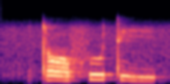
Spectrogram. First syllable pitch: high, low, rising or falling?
low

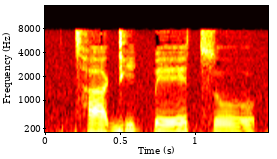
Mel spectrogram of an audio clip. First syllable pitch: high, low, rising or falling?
low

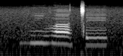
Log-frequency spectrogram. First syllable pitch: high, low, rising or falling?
high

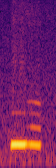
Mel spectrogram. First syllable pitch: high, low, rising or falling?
high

